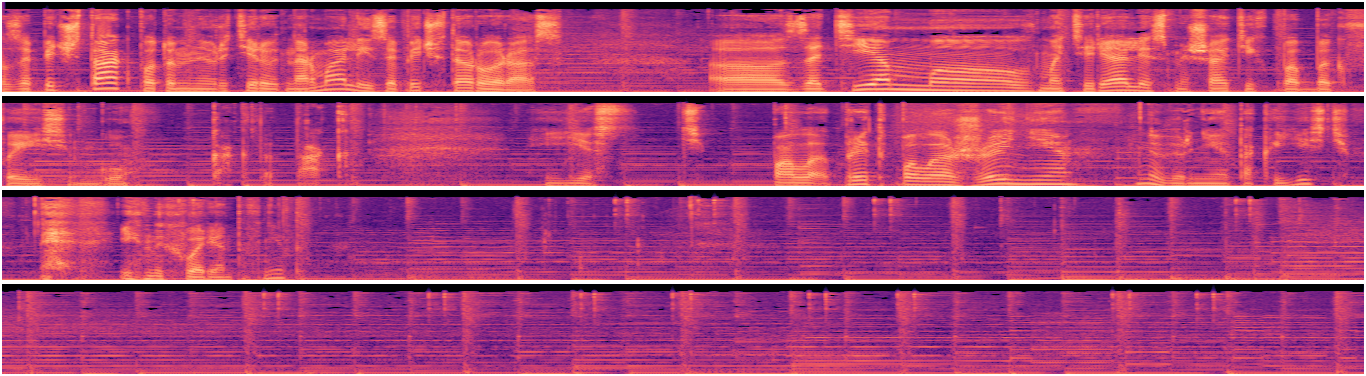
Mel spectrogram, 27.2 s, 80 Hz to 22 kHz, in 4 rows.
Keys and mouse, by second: 7.1-8.2 middle drag, 8.8 shift+middle click, 12.9 middle click, 14.5 click, 17.6 g, 18.6 middle click, 20.3 middle click, 22.5 click, 23.0 g, 23.8 click, 24.2 g, 26.3 click, 26.7 g.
